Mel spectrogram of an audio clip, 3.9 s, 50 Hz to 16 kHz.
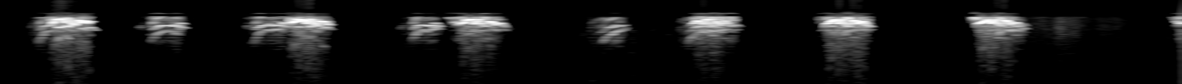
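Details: Common starling nestlings at Théding, France, on 7 May 2024, begging eagerly for parental feeding: a crowded run of loud, overlapping, grating rasps, several chicks calling close together.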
